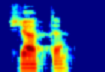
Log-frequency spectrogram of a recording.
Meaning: faggot; poof
- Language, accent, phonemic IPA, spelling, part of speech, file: French, France, /fjɔt/, fiotte, noun, LL-Q150 (fra)-fiotte.wav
